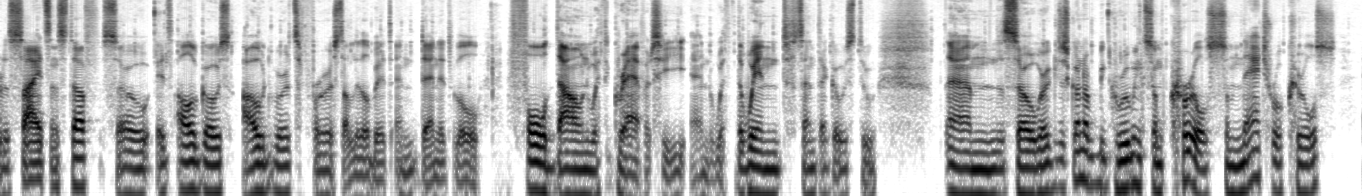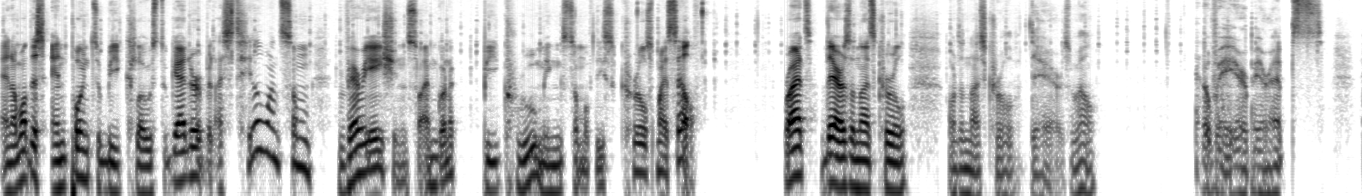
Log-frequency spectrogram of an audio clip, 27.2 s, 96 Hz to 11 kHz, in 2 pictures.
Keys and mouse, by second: 1.5 f, 1.7 click, 4.9 shift+drag, 4.9 shift+right drag, 11.0 f, 11.2-12.3 shift+drag, 16.0 f, 16.1-16.5 drag, 20.0 f, 20.1 drag, 20.6 f, 20.8 click.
